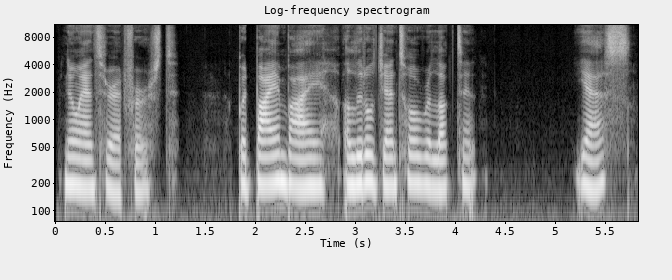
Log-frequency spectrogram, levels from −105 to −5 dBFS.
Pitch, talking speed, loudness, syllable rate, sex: 190 Hz, 135 wpm, -19 LUFS, 4.6 syllables/s, female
